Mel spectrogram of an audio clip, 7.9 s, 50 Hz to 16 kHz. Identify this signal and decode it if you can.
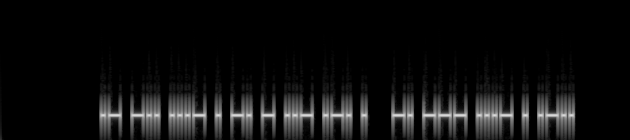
Morse code, heard as a keyed tone, about 25 wpm, 700 Hz. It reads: ADVENTURE NOVEL
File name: practice / 25wpm / Difficult Words with Hints - 25wpm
